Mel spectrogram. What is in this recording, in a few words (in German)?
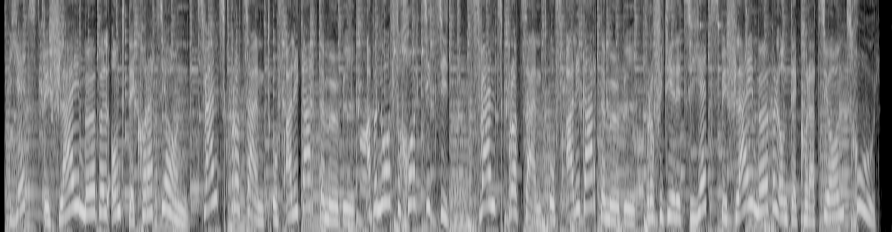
Radio Spot Dialekt neutral, sprecherin; Fly Möbel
